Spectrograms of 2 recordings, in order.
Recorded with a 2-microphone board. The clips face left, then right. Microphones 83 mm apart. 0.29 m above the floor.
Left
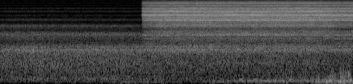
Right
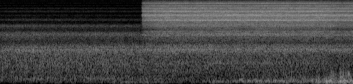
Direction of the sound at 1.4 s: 25° right (ahead or behind).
